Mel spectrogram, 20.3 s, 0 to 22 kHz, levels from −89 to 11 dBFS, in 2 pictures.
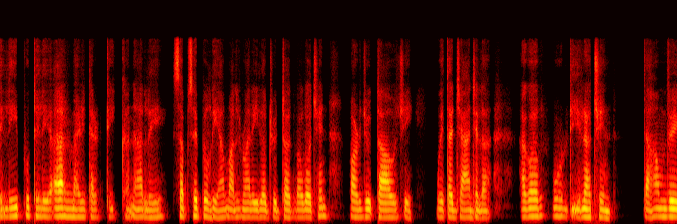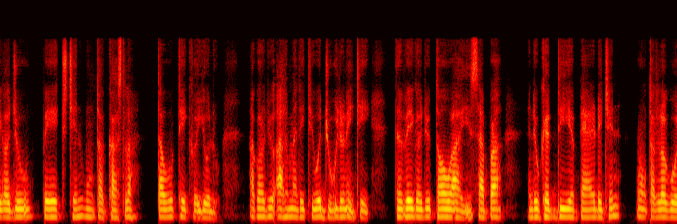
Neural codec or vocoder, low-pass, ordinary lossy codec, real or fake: codec, 16 kHz in and 24 kHz out, 0.9 kbps, LongCat-Audio-Codec, four codebook decoder; 10.8 kHz; none; fake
